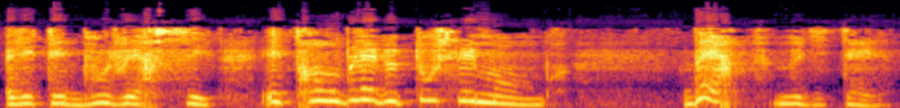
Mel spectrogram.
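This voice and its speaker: A woman playing a timid, excitable, naive spinster sister in a radio mystery, earnest and hesitant. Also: sits high, moderate pace, slightly rough, heavily acted. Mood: hushed, dramatic. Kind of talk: vintage French radio mystery acting. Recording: dull, lo-fi old radio recording.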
